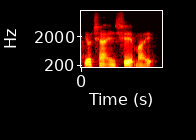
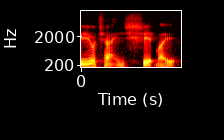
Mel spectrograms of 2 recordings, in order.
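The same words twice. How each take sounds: First: Said in the usual way. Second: Slow and a bit quieter, drawn out; slower, softer retort. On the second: Retold or imitated. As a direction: drag out "chatting shit, mate" slowly. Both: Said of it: "That's exactly what I said".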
